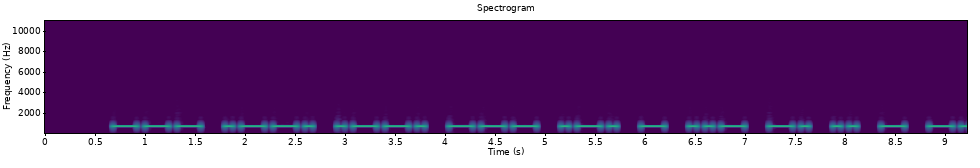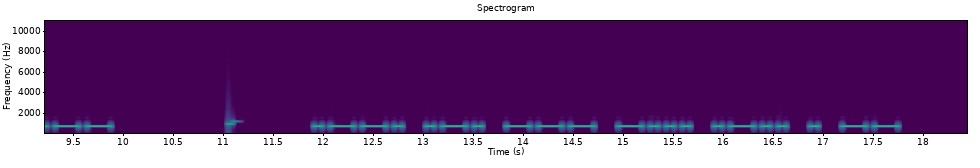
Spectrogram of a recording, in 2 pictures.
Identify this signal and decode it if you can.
Morse code, heard as a keyed tone, about 15 wpm, 700 Hz. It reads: OPPORTUNITY PROBLEM
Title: Sentences from Top 1000 Words - New Word Drill - 15wpm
